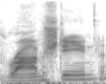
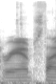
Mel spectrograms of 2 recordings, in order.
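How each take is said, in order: First: The name is said with a German pronunciation. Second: The name is said with an American pronunciation. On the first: This is how other people insist it is said. "people are like, um, it's Rammstein" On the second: This is how the speaker himself says it. "I've always said Ramstein"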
